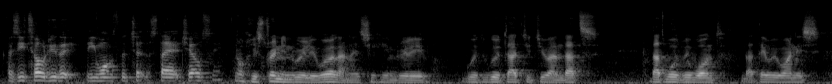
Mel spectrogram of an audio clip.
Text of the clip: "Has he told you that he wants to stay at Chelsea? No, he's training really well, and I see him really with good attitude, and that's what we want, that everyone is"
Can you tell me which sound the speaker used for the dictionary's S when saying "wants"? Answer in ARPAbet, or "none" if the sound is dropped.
S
